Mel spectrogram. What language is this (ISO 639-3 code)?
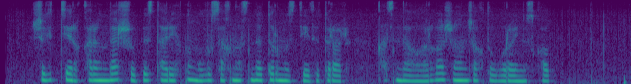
kaz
